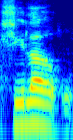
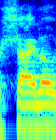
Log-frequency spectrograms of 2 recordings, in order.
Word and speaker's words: Shiloh: We're going to talk a little about Shilo or Shiloh, depending on how you pronounce it.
